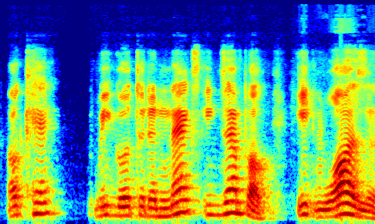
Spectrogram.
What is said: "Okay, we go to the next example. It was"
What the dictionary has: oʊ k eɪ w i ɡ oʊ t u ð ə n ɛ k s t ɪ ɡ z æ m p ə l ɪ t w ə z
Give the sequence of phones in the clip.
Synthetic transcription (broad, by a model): oʊ k eɪ w i ɡ oʊ t u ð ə n ɛ k s t ɪ ɡ z æ m p ə l ɪ t w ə z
